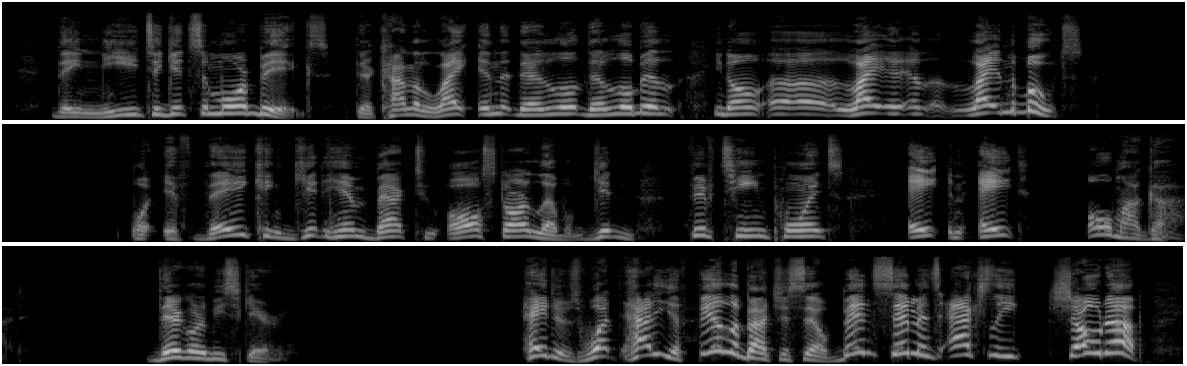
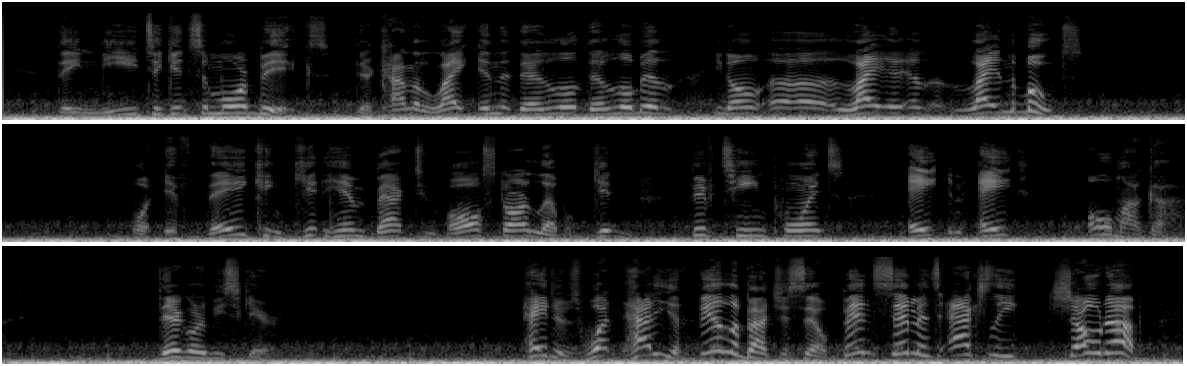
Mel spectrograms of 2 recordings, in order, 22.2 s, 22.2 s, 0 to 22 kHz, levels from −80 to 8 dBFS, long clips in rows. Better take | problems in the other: first | low rumble; noticeable; throughout; 15 dB below the speech

